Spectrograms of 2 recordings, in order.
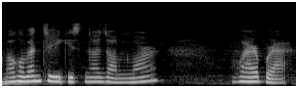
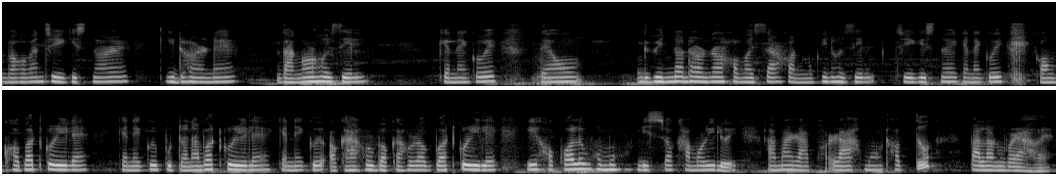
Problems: none marked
